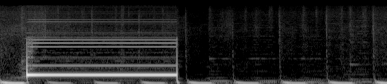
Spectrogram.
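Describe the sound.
Telephone line sounds while redialing someone who hung up: a steady, loud tone lasting over a second, then a series of short, regular pulses like a busy signal.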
